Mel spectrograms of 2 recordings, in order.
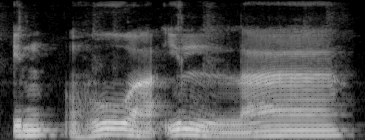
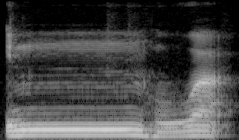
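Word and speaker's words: إن هو إلا: Jadi bacanya in huwa illa, jadi jangan in huwa, itu salah.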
